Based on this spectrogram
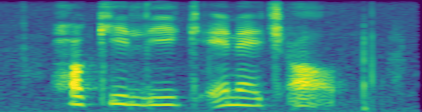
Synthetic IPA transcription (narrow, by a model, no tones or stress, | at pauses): hɔkiliːɡɛnet͡ʃɛ̰l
